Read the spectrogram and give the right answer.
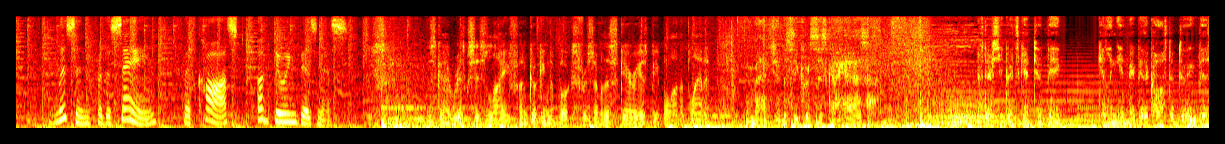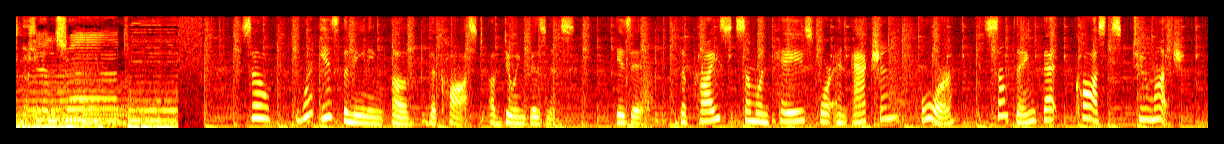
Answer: The cost of doing business means the price you pay for an action.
